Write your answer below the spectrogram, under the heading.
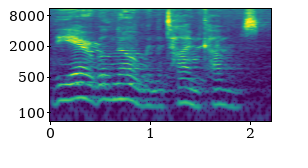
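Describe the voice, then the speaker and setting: Ancient oracle-like spirit, low-set female voice in long reverb, solemn and commanding, formal video game delivery. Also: a little hiss or hum. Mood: solemn, testing. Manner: oracular, measured, formal. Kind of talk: dramatic game cutscene acting. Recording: echoing long reverb, music behind.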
